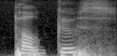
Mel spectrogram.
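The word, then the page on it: Pollgoodh: Cornish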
